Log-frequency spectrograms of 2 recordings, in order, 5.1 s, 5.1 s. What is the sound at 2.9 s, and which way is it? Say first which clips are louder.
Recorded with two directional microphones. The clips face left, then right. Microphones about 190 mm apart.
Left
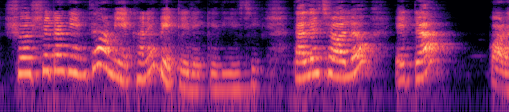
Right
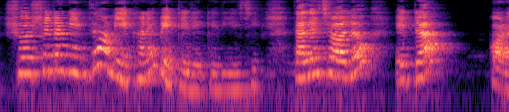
Speech: left 2 dB; 55° left (ahead or behind).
